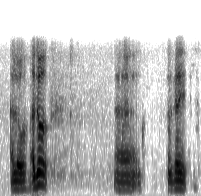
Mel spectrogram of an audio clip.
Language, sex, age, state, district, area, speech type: Manipuri, male, 60+, Manipur, Imphal East, rural, conversation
